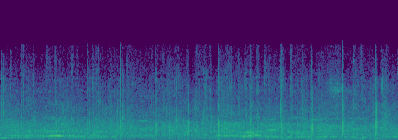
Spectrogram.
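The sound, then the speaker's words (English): A crowd claps hands and stomps feet to praise God, in a steady, continuous wash of applause-like noise, with scattered sharper hits and voices mixed underneath throughout. “Stomp your feet, clap your hands, give him praise.”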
